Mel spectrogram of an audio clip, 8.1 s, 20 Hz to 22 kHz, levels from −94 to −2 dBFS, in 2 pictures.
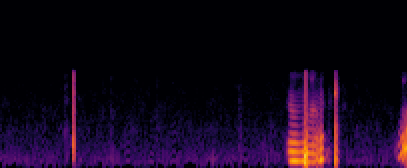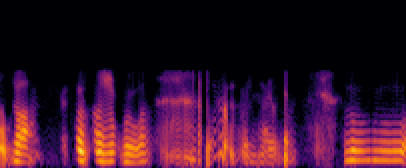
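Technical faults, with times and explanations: Throughout: Codec 2 vocoder at 1.6 kbit/s, with heavy damage. Only pitch, voicing, energy and a coarse spectral envelope survive, and the decoder rebuilds speech from sine waves, hence the robotic buzz. The spectrogram shows smoothed harmonic stacks without natural noise detail, and the waveform looks synthetic.
0.62–0.88 s, 3.04–3.48 s and 6.00–7.06 s (the last right after "да такое тоже было"): bit errors on digital voice radio, at roughly 7 to 10 percent. Corrupted frame parameters make pitch, level and timbre jump into warbles and bleeps. The spectrogram shows harmonics and energy jumping abruptly from frame to frame.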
